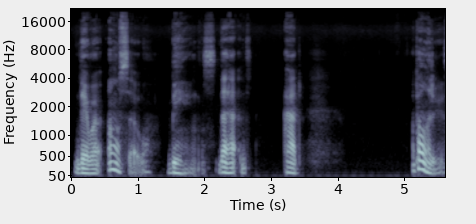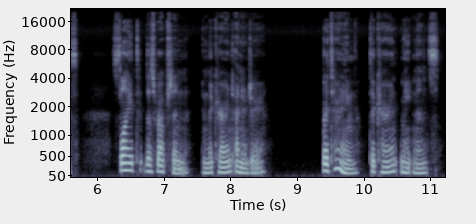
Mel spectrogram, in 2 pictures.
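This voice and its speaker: Woman performing a very low, courteous storytelling machine. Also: dark tone, husky, heavily acted. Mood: apologetic, mechanical. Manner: measured, courteous, theatrical. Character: formal magical storytelling machine that glitches into menace. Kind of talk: scripted narration.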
